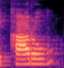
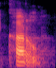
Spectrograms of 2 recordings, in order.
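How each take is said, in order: First: "coddle" with an open ah in the first syllable. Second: "cuddle" with a short uh in the first syllable. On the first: Asking a viewer which word was meant, "coddle" said KAH-dul. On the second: Asking a viewer which word was meant, "cuddle" said KUH-dul. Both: Shown as a demonstration. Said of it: "Are you trying to say coddle or cuddle".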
